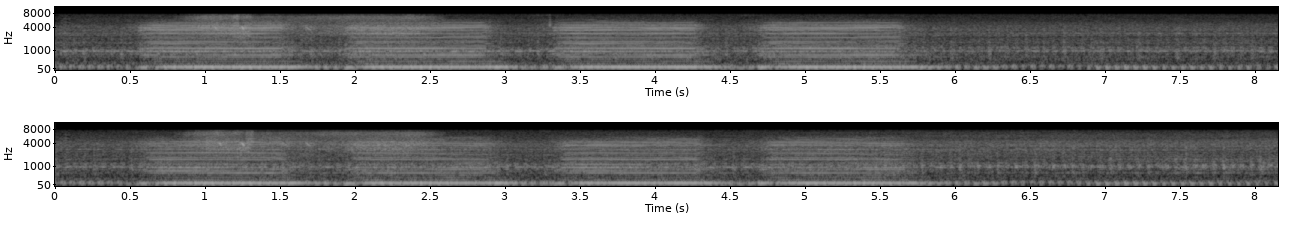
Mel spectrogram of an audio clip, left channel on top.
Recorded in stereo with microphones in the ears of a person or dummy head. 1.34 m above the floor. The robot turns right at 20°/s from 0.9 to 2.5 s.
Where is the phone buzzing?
50° left, 1.1 m; by 5.8 s 80° left, 1.1 m.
